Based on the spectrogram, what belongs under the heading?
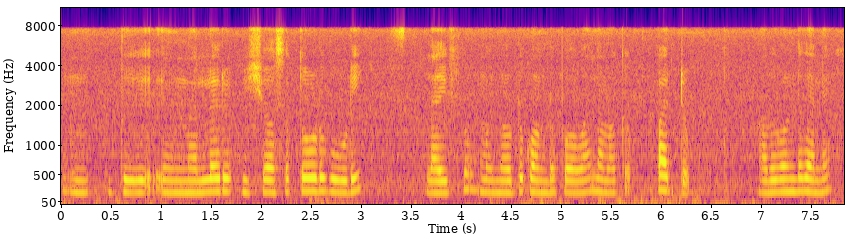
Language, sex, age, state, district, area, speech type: Malayalam, female, 30-45, Kerala, Kasaragod, rural, spontaneous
